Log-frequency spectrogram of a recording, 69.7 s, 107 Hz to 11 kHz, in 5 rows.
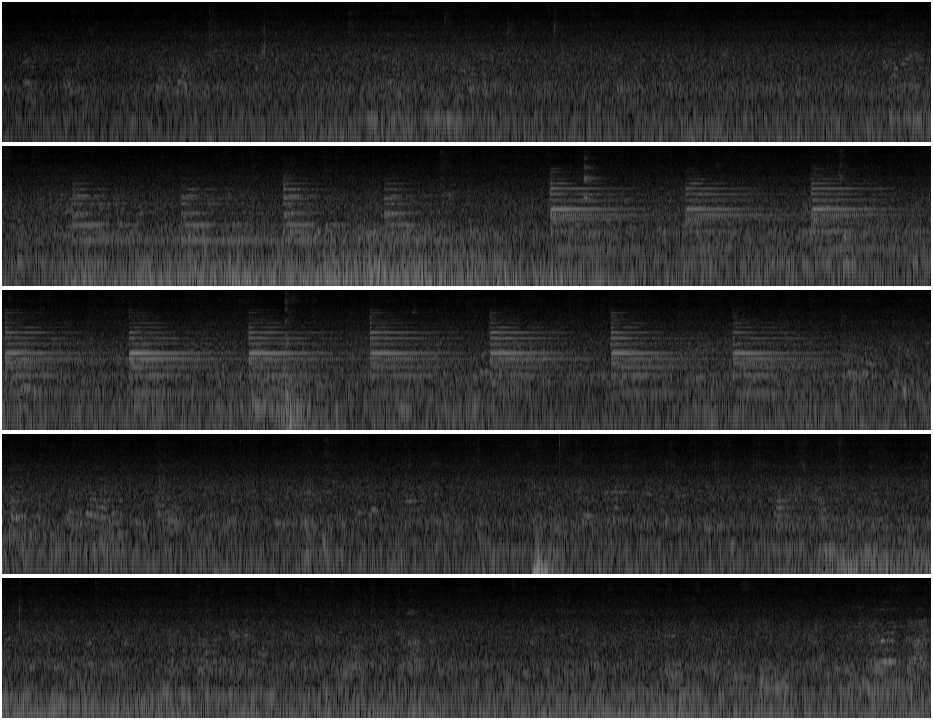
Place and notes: Seminární zahrada, Horní, Horní Brána, Český Krumlov, Czechia - Night Bells in Český Krumlov
Recording of bells from observation platfrom/view point Seminární zahrada.
Jihozápad, Česká republika, 18 August, 22:51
